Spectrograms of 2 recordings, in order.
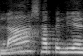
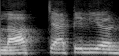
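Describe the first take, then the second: First: The name starts with an 'sh' sound. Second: The name starts with a 'ch' sound. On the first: "লা শাতেলিয়ার নীতি বলো তাও তোমাদের জন্য ঠিক আছে" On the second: "লা চ্যাটেলিয়ার নীতি বলো তাও ঠিক আছে"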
